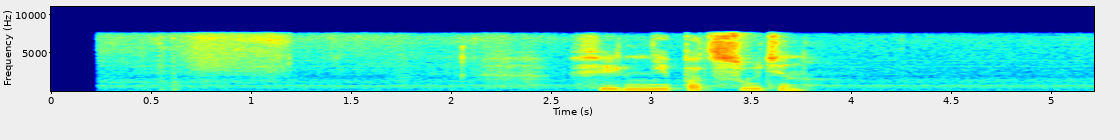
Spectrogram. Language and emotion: Russian, neutral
